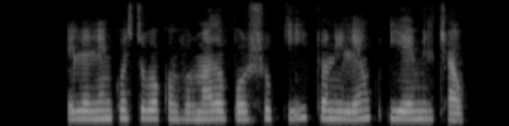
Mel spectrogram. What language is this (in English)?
Spanish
